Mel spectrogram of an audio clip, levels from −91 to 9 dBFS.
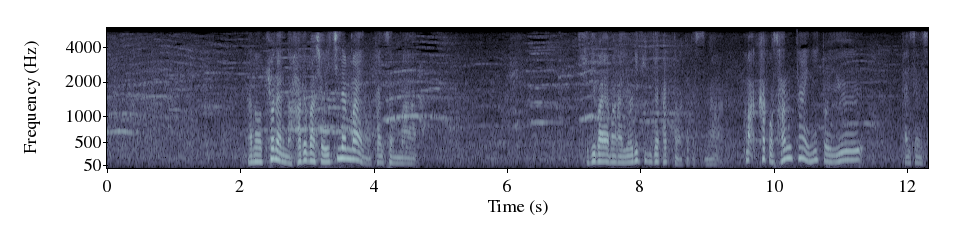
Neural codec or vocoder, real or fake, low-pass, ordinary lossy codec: none; real; 5.4 kHz; AAC, 24 kbps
